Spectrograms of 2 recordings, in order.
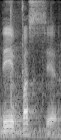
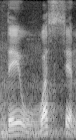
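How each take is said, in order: First: The v touches upper teeth to lower lip. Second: The v is a rounded w with both lips. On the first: The speaker calls it right. "क्योंकि दंतोष्ठ है मेरे ख्याल से व" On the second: The speaker calls it wrong. "अब देवस्य नहीं"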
